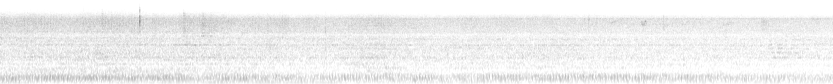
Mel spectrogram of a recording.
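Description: Faint, steady low hum of a distant engine, easing slightly after about three seconds.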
